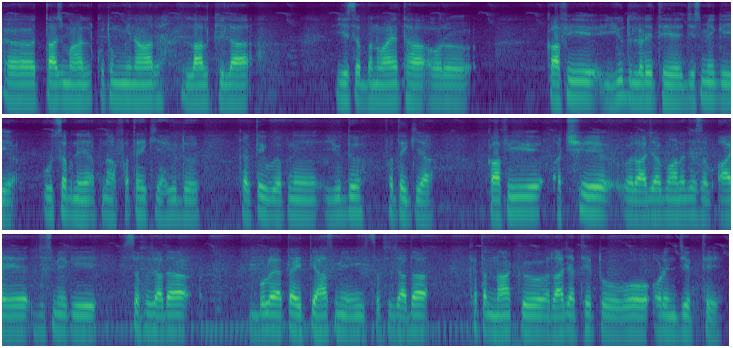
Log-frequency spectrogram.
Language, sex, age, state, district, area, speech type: Urdu, male, 18-30, Bihar, Supaul, rural, spontaneous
